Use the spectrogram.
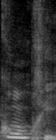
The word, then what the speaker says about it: compris: Here you can notice that the S at the end of compris is silent and O and M make a on sound, the nasal on.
